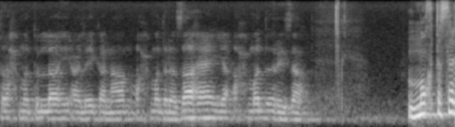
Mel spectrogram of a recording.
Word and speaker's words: احمد رضا: کو رکھا ہوتا ہے۔ تو آپ رحمۃ اللہ تعالی علیہ کا جو نام رکھا گیا تو وہ احمد رضا ہے۔ اس بات کو ماہر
